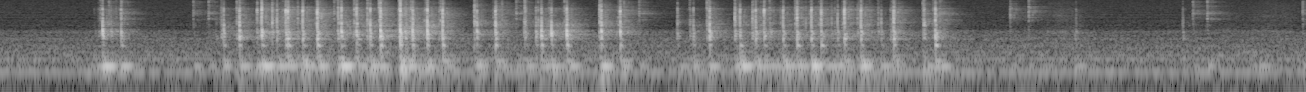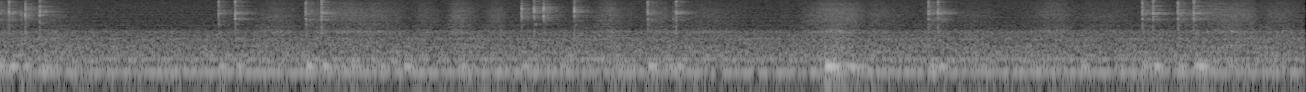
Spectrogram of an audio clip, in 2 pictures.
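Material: Plastic.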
